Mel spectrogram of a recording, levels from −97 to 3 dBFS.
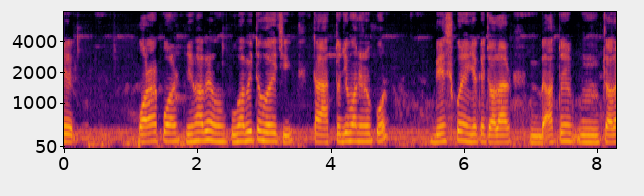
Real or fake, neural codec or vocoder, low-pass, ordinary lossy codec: fake; codec, 16 kHz, 16 kbps, FreqCodec, smaller model; none; none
